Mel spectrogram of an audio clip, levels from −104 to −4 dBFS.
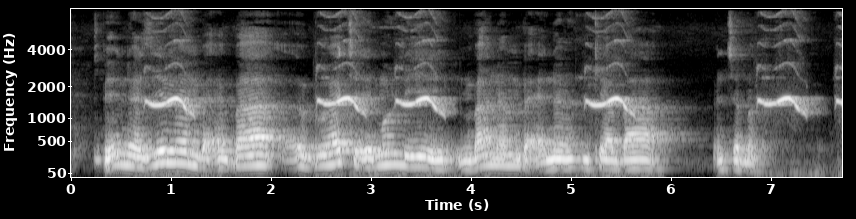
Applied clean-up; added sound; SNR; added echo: none; Bird; 4 dB; reverberation time 0.6 s.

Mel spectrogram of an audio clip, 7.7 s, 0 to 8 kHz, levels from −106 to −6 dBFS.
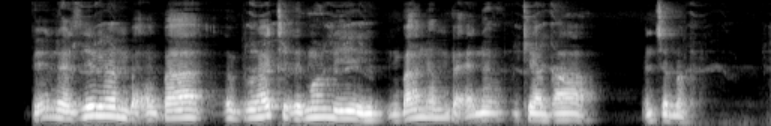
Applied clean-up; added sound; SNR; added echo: neural mask model DeepFilterNet 3.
